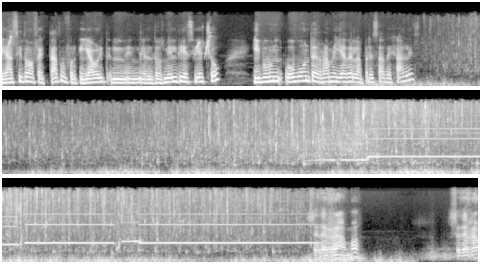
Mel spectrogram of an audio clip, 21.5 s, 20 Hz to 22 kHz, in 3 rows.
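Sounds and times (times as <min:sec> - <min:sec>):
speech: 0:00.0 - 0:06.4, 0:19.0 - 0:19.8, 0:21.1 - 0:21.4
river water rushing down from Magdalena Ocotlán: 0:09.4 - 0:18.8
sustained whistling tone: 0:11.7 - 0:19.4.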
